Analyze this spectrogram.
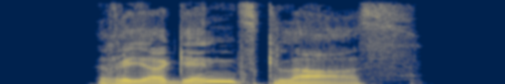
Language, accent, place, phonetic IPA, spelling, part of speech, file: German, Germany, Berlin, [ʁeaˈɡɛnt͡sˌɡlaːs], Reagenzglas, noun, De-Reagenzglas.ogg
- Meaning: test tube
